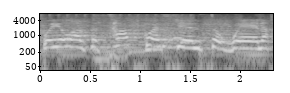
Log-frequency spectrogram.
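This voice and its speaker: A woman hosting a live trivia game show, energetic and playful, with a sing-song delivery. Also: very high-pitched, normal speed. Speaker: quiz show host. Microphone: played through a phone app. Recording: background music from the app.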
